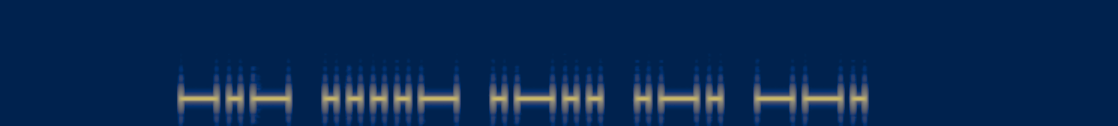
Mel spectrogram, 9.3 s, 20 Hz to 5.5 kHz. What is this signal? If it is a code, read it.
Morse code, heard as a keyed tone, about 12 wpm, 600 Hz. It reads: K4LRG
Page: 2 ekstra ordmellemrum mellem kaldesignalerne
